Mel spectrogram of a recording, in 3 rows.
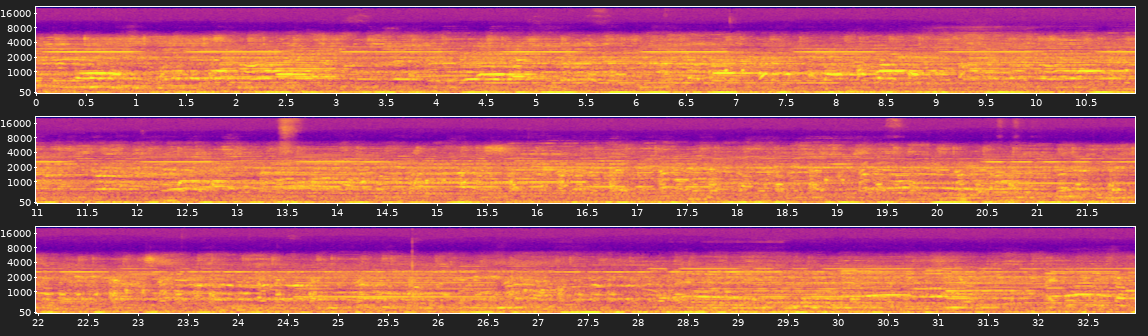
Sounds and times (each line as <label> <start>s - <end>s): Cortège electoral 0.0s - 32.9s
